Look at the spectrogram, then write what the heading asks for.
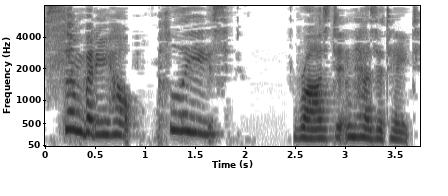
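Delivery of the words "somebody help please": high, pleading, begging cry. A mother hare points at the burning lodge, crying out, pleading. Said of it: "cried a mother hare".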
